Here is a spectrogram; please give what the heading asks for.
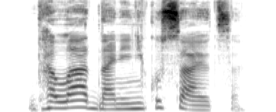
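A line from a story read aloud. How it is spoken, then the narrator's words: Laughing woman. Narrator (Russian): засмеялась женщина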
